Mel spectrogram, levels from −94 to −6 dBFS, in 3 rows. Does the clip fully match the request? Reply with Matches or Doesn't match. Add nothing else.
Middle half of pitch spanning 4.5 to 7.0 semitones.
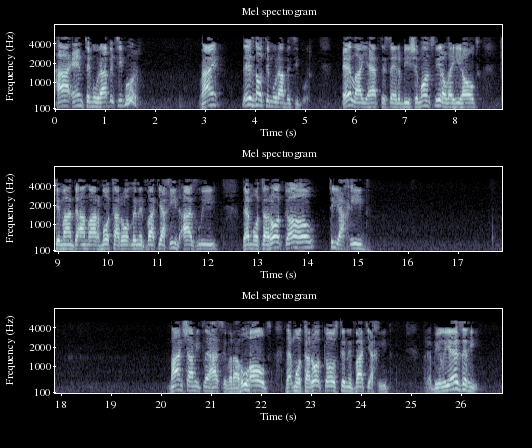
Doesn't match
